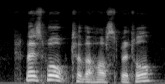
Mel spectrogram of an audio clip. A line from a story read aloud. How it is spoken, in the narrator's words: Mark said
